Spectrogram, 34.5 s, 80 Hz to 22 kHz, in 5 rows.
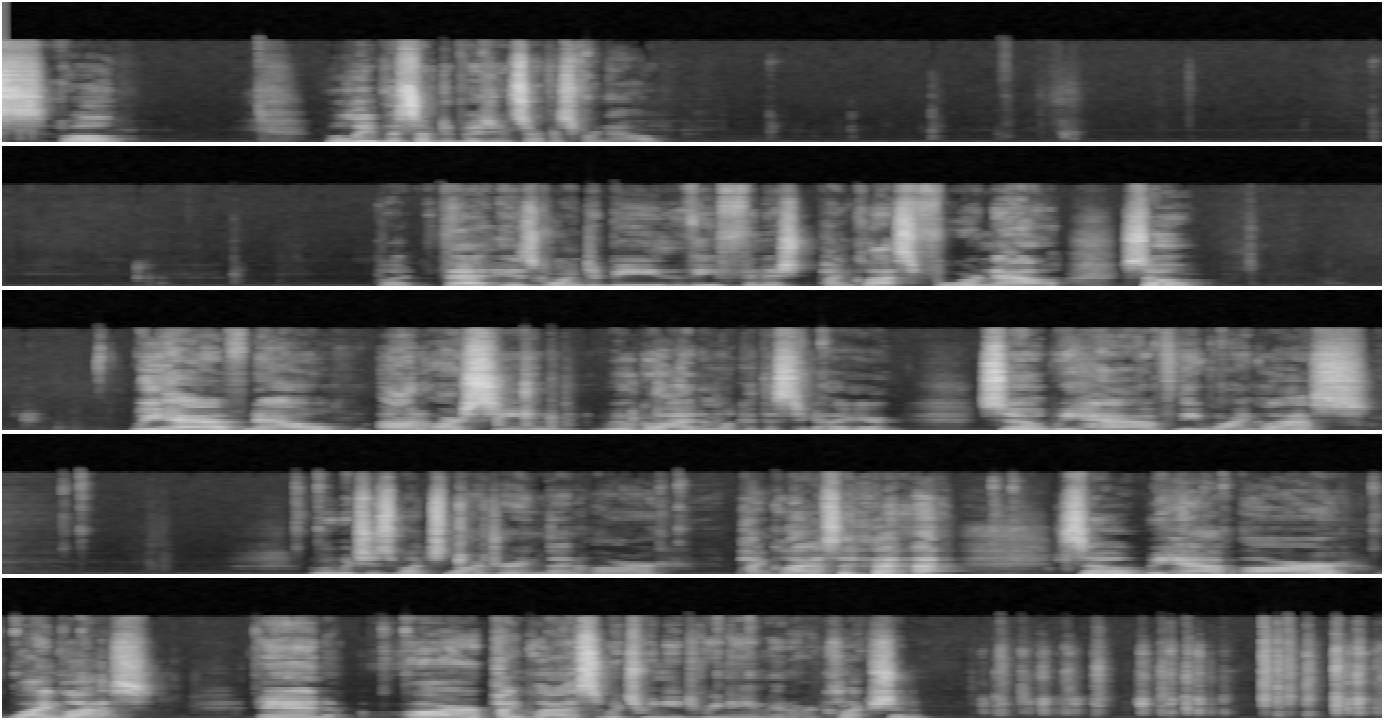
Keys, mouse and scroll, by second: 2.3 click, 2.8 click, 3.4-3.8 scroll down 1, 3.8 middle click, 6.8-8.0 middle drag, 8.7 middle click, 10.0-11.1 scroll up 1, 11.1-12.2 middle drag, 14.8 middle click, 15.4 middle click, 16.2 Tab, 16.9 Tab, 17.4-17.7 scroll up 1, 17.7 click, 18.2-19.4 scroll down 2, 19.4 click, 19.8 click, 21.0 click, 22.1 click, 23.0 g, 24.0 click, 24.4 middle click, 25.6 click, 26.0 g, 26.7 click, 27.1 middle click, 27.5 click, 27.9 click, 28.8 click, 29.5 click, 31.0 click, 31.2-34.5 drag, 34.0 BackSpace.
